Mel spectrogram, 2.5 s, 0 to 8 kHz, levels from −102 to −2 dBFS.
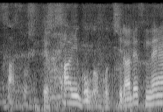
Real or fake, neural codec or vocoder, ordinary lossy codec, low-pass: fake; codec, 16 kHz in and 24 kHz out, 1.1 kbps, FireRedTTS-2 codec; AAC, 32 kbps; 7.2 kHz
